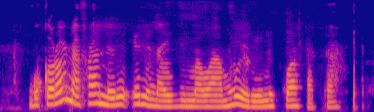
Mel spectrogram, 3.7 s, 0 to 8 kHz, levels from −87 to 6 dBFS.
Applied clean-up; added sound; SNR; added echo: neural mask model Resemble Enhance denoiser.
